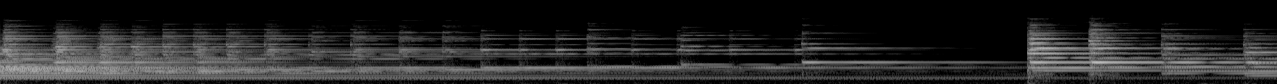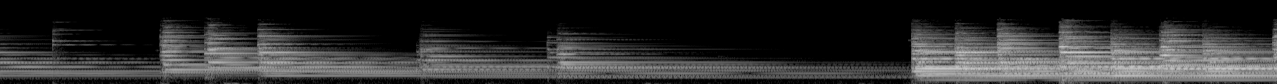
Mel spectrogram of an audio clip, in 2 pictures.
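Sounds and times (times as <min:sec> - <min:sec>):
carillon bells cycle: 0:00.0 - 0:25.5.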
